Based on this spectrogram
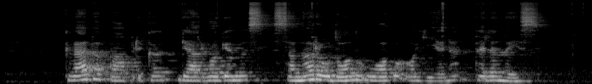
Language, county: Lithuanian, Vilnius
